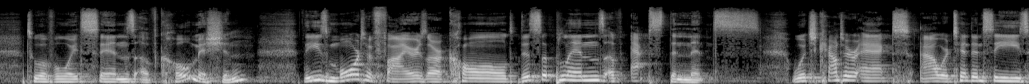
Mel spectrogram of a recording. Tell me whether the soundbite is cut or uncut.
cut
